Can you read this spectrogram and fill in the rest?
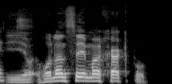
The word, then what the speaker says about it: Gakpo: Han är holländare. Det ska vara Schackpo.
